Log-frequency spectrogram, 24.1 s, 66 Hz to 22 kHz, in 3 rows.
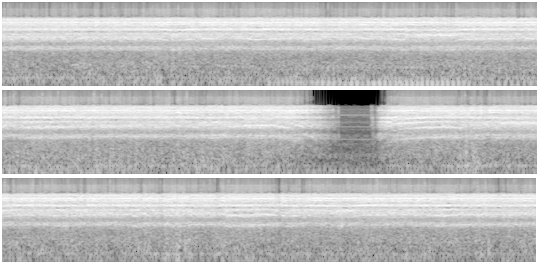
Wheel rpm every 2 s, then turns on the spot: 230, 230, 230, 220, 230, 230, 70, 190, 230, 230, 220, 230.
12-14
